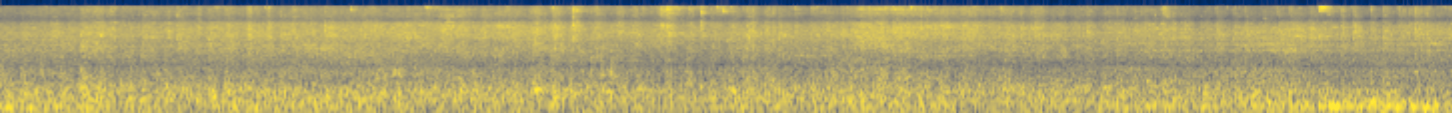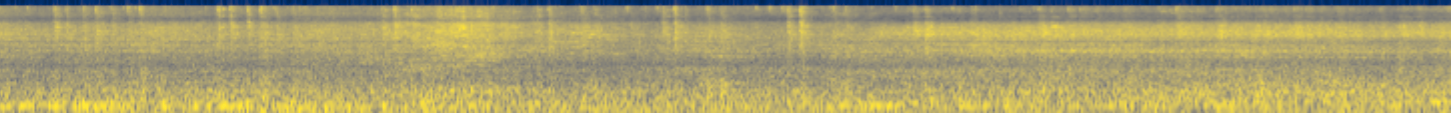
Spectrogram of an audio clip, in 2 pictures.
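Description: Freight train rolling past, its cars' wheels clicking steadily over the rail joints.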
